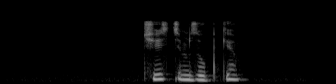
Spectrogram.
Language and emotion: Russian, neutral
